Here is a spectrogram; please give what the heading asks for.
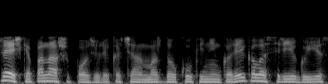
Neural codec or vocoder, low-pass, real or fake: none; 3.6 kHz; real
